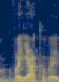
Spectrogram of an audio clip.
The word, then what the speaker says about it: гваяковое: не знала что такое гваяковое дерево и кстати чисто интуитивно почему-то Я поставила ударение имен именно на я и это оказалось Правильно Потому что Алиса сейчас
